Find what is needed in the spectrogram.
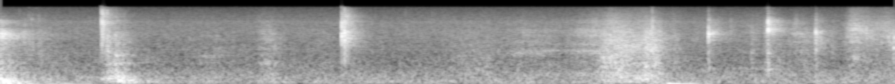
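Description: A few short, sharp knocks and clicks of handling and movement, with a softer rustle about three seconds in.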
